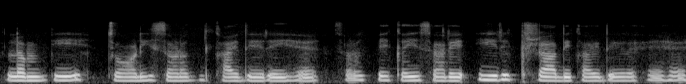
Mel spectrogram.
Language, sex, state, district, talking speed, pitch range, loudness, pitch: Urdu, female, Uttar Pradesh, Budaun, 140 wpm, 170-195 Hz, -16 LUFS, 180 Hz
